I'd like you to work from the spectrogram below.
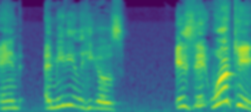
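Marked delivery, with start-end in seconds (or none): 2.2-3.2 all-out, very loud screaming call. Voicing Zephyros who screams in the players' heads: screaming in a character voice. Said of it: "Zephyros screaming in your heads".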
